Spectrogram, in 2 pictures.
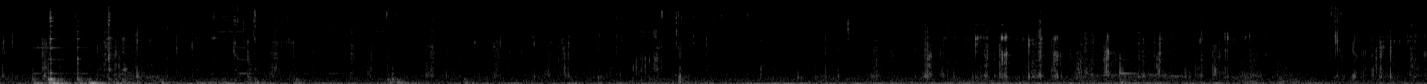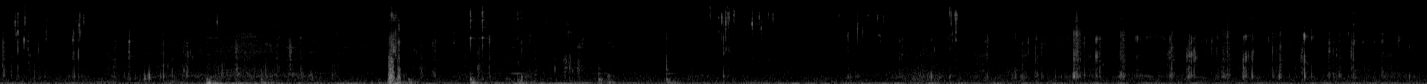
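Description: Close-miked chewing and crunching of a crunchy salad of raw vegetables, in irregular bites. The loudest crunches come just after the start and again about two-thirds of the way through.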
